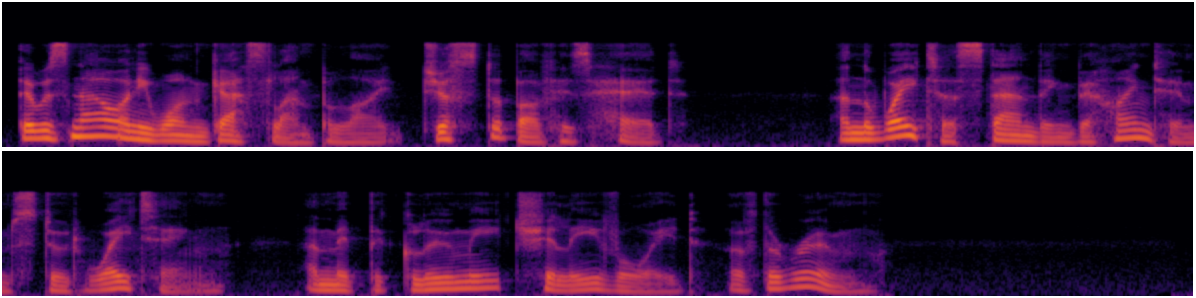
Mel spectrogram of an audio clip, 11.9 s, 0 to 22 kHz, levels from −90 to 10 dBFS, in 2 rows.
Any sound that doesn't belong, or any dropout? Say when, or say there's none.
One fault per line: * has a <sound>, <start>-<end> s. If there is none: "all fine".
all fine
